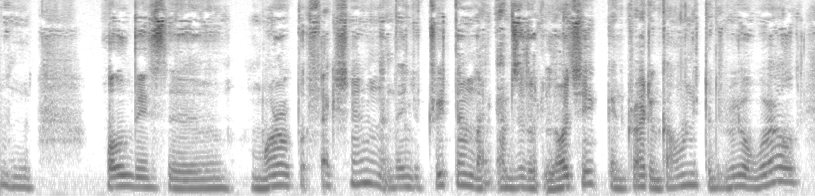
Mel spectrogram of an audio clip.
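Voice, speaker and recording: A man's dark, mellow, somewhat breathy voice, medium in pitch, with lively intonation at a fairly slow pace. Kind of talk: personal commentary monologue. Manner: hesitant, many filler words.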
